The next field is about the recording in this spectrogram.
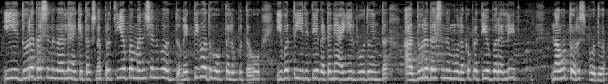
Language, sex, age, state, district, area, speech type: Kannada, female, 18-30, Karnataka, Tumkur, rural, spontaneous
